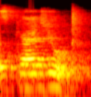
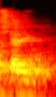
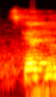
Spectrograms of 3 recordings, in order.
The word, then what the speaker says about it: schedule: I couldn't follow the schedule then you can say well tomorrow I'll follow the schedule schedule American schedule British but not schedu Bangladeshi schedule Mar ging sh 200% wrong English but educational institutions teach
